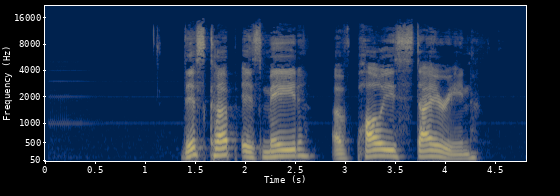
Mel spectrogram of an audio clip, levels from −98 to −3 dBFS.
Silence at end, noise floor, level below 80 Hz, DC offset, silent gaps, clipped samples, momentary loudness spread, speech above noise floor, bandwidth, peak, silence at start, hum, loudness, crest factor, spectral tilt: 0.5 s; -85 dBFS; -76 dBFS; under 0.1%; none; under 0.1%; 12 LU; 53 dB; 14.5 kHz; -16 dBFS; 1.35 s; none; -33 LUFS; 18 dB; -4.5 dB/octave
